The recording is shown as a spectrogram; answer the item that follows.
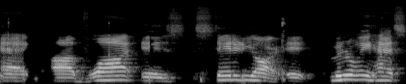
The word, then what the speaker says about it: Voix: How do you say it? – Voix Lounge. – V-O-I-X. Voix Lounge, 2825 Cotman Avenue.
